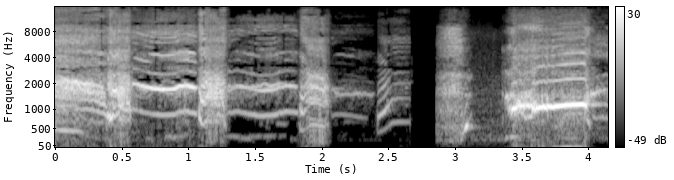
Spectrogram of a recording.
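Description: A high-pitched voice wailing in long drawn-out cries: one held for about two seconds, then after a short gap a second steady cry near the end.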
